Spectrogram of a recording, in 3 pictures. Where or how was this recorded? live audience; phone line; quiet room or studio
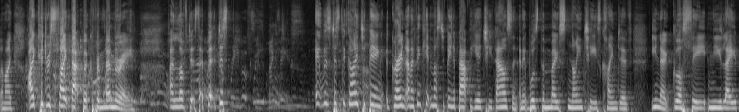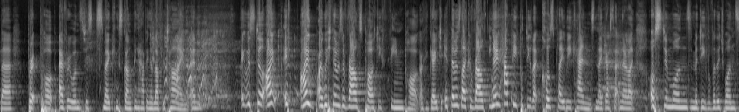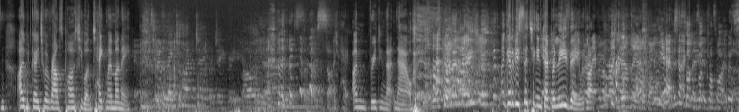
live audience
